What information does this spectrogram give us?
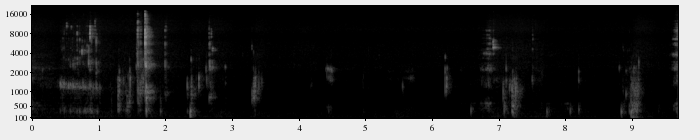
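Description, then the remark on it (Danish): Someone noisily drinks a glass of tap water in Copenhagen, with irregular wet slurps, gulps and squishy mouth sounds separated by brief pauses, and no talking. “Jeg har aldrig set nogen drikke et glas vand så ulækkert.”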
